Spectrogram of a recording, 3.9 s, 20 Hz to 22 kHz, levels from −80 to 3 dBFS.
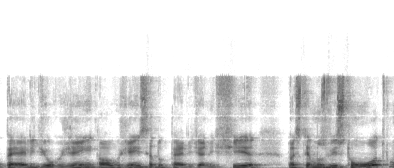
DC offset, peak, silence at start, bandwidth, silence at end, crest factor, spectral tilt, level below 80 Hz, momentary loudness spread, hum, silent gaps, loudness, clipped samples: under 0.1%; -4 dBFS; 0 s; 13 kHz; 0 s; 18 dB; -5 dB/octave; -58 dBFS; 6 LU; none; none; -22 LUFS; under 0.1%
